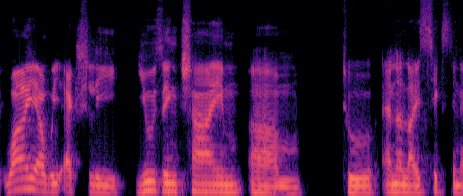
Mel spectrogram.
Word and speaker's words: QIIME: are we actually using chime um to analyze 16 s amplicon data because you know there's a lot of other ways to do it um so first of all it's pronounced like wind chime so that's when the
